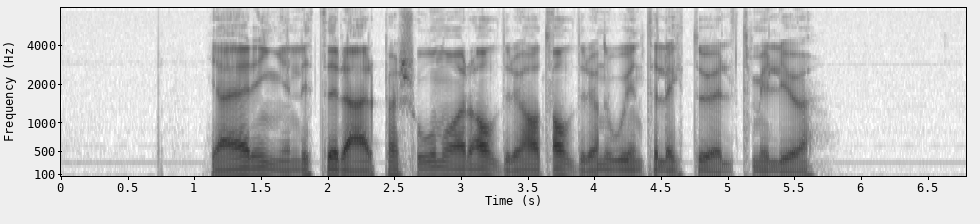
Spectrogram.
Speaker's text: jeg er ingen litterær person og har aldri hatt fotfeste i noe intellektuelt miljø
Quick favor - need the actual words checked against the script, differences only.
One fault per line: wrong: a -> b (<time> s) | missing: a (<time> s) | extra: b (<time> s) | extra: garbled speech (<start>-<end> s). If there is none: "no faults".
wrong: fotfeste -> aldri (3.7 s)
